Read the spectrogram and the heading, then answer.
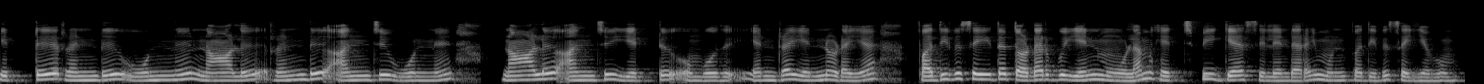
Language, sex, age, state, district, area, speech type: Tamil, female, 18-30, Tamil Nadu, Erode, rural, read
